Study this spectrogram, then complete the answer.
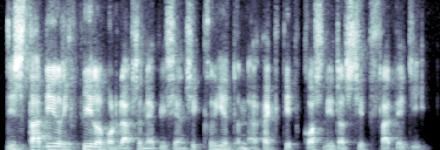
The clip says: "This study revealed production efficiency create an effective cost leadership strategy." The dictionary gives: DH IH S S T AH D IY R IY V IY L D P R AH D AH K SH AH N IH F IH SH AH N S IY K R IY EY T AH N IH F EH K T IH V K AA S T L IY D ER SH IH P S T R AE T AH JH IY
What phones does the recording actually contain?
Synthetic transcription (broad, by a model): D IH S S T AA D IY R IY F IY L P R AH D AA K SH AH N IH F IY S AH N S IY K R IY EY T AH N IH F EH K T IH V K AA S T L IY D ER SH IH P S T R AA T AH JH IY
